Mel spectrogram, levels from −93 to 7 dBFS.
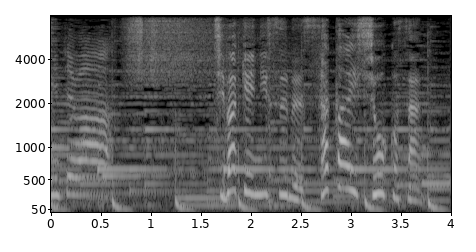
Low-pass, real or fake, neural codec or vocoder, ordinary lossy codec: none; real; none; none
